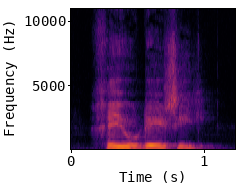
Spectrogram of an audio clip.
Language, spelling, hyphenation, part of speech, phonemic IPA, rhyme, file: Dutch, geodesie, geo‧de‧sie, noun, /ˌɣeː.oː.deːˈzi/, -i, Nl-geodesie.ogg
- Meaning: geodesy, geodetics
